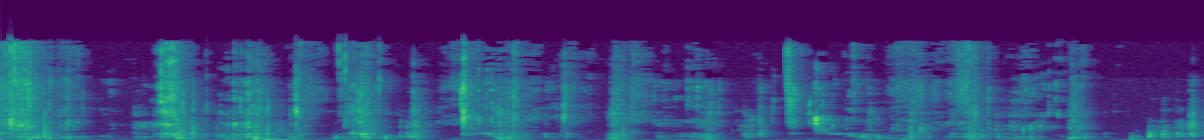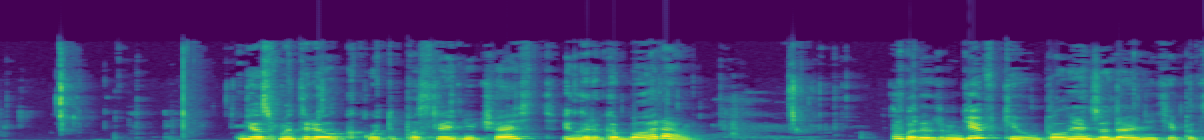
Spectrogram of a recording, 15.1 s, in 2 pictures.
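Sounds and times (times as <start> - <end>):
person crunching chicken nugget: 0.0 - 9.0.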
